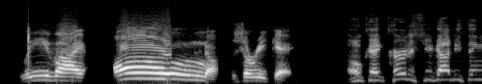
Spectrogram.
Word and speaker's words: Levi Onwuzurike: some fans that have a hard time with pronouncing names. Levi Onwuzurike.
